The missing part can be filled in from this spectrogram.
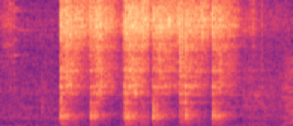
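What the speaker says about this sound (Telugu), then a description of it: "ఈ మెంతులు అనేది నేను వేపుకుంటున్నాను" Fenugreek seeds frying and being stirred in a metal pan, giving a series of sharp clinks and rattles in quick succession, close and fairly loud, with a hissing sizzle between strokes.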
